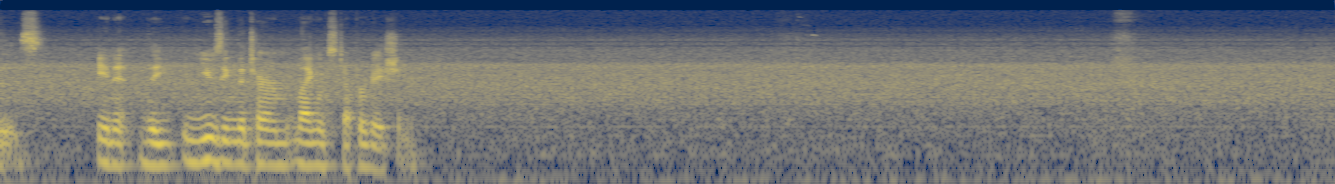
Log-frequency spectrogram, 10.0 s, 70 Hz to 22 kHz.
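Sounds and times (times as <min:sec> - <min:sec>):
background hiss: 0:00.0 - 0:10.0
faint low hum: 0:00.0 - 0:10.0.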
